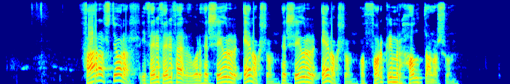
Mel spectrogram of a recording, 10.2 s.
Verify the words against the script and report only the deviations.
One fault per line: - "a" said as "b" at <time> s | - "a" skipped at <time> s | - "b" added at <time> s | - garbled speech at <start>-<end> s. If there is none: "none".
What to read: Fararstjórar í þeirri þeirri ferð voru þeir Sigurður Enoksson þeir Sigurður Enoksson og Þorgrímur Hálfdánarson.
none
